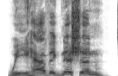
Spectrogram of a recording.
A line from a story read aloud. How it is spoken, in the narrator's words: shouted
